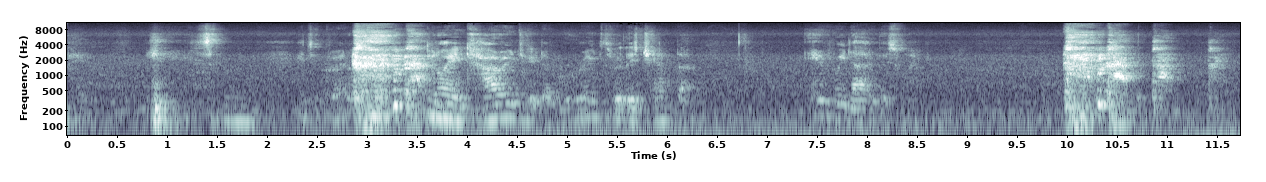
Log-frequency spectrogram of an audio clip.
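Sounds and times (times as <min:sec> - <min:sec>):
person coughing: 0:02.8 - 0:03.6, 0:10.0 - 0:11.6
speech: 0:03.2 - 0:06.4, 0:07.4 - 0:08.5, 0:10.3 - 0:11.2.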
